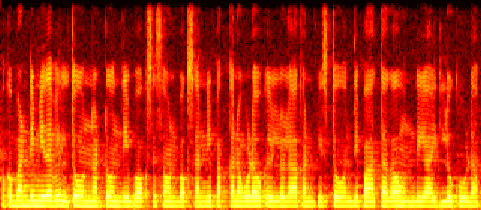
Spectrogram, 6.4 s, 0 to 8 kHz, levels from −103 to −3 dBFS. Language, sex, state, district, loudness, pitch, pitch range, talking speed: Telugu, female, Telangana, Karimnagar, -17 LUFS, 180 Hz, 175-180 Hz, 185 wpm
